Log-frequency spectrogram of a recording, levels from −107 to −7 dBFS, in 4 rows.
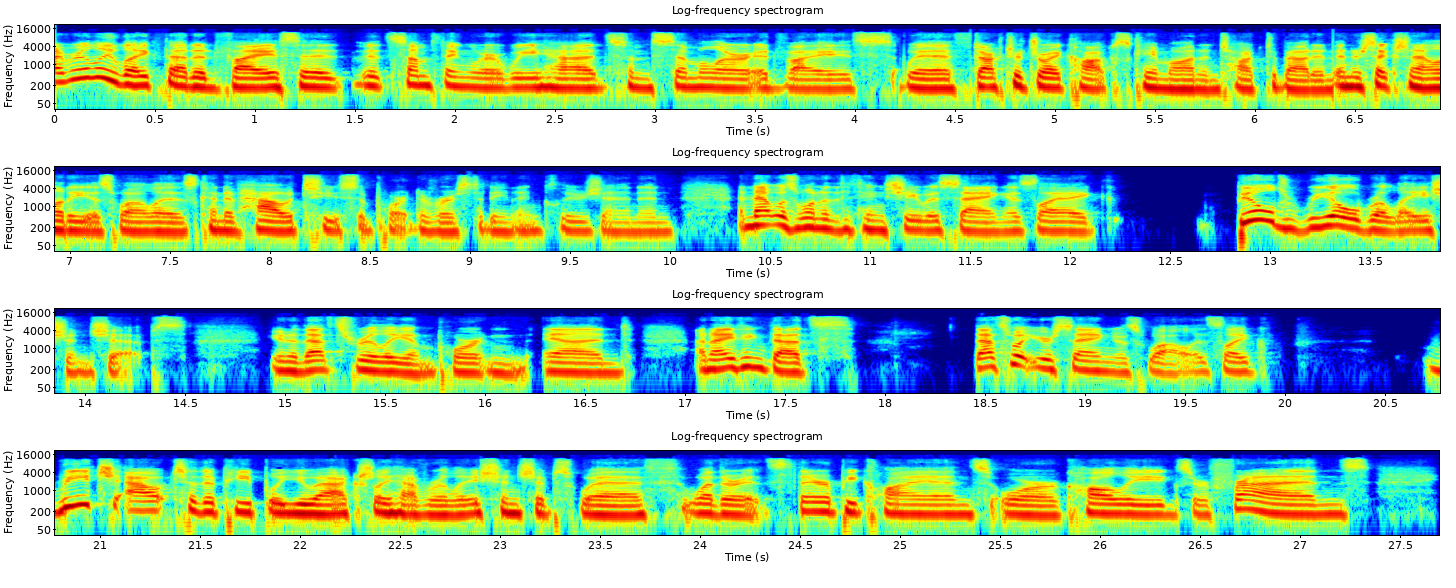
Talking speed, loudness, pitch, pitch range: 190 wpm, -20 LUFS, 175 Hz, 165-200 Hz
